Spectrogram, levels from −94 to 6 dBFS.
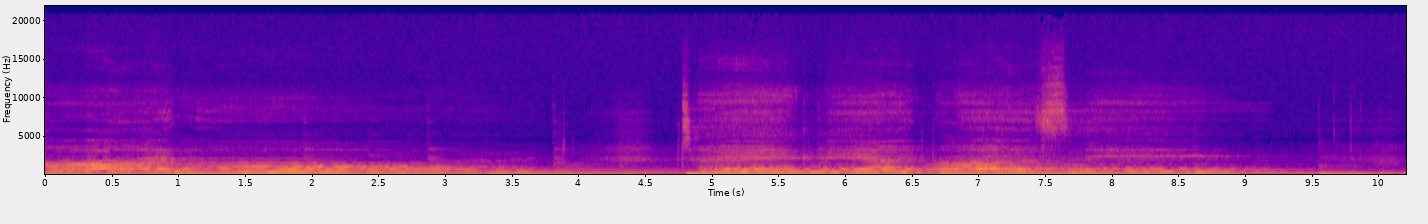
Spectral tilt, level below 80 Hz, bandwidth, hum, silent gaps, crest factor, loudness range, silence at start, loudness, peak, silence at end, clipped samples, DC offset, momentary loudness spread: -6.5 dB/octave; -72 dBFS; over 20 kHz; none; none; 16 dB; 4 LU; 0 s; -30 LUFS; -14 dBFS; 0 s; under 0.1%; under 0.1%; 13 LU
